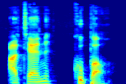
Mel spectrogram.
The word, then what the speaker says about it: Antetokounmpo: He either does it the Anglo way or the Greek way or whatever. Like, there's two different ways, but I just pronounced it correctly. I wrote it out phonetically. It's Antetokounmpo.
